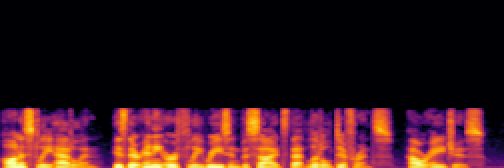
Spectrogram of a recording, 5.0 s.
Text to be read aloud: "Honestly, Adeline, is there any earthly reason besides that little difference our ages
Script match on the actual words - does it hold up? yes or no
yes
